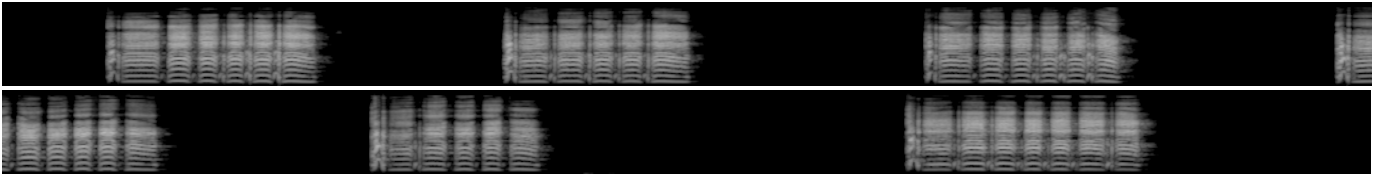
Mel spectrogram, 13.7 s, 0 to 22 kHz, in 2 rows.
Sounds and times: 0.5s baby parrot 1.7s
2.5s baby parrot 3.6s
4.6s baby parrot 5.8s
6.6s baby parrot 7.8s
8.7s baby parrot 9.7s
11.3s baby parrot 12.7s

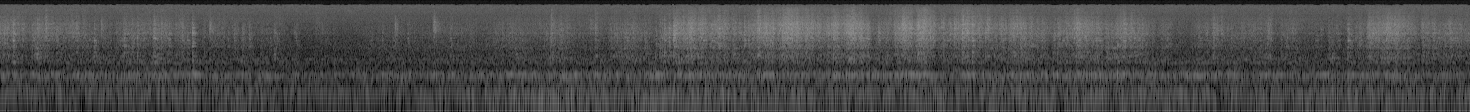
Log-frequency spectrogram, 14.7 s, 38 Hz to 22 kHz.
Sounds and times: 0.0s Rain and storm from behind window 14.7s

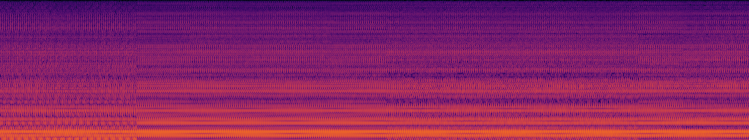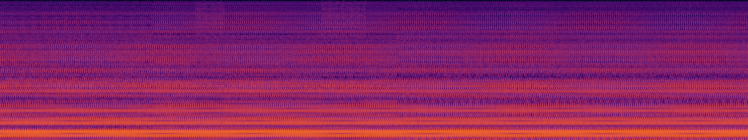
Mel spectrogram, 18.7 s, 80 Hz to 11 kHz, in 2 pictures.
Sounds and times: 0.0s Synthesizer 18.7s

